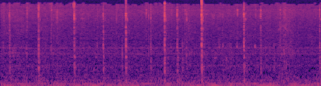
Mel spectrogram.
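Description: Faint, irregular small taps and clicks of a stylus on a tablet screen while handwriting is written, over a low steady hum.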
